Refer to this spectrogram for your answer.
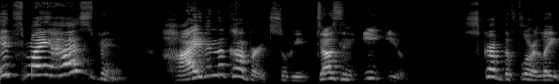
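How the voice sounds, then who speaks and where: In a put-on character voice, a female-sounding speaker talks fairly slowly at an extremely high pitch with very wide pitch swings. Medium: read story. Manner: brusque, bossy.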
